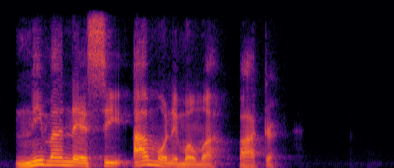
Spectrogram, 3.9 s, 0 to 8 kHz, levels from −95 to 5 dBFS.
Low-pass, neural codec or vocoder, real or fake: 7.2 kHz; codec, 16 kHz, 0.8 kbps, ZipCodec; fake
